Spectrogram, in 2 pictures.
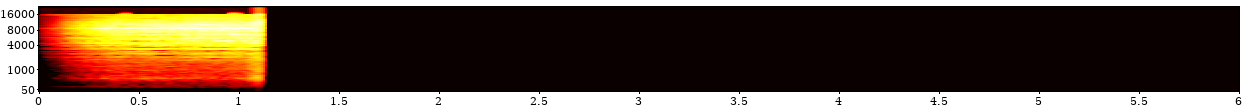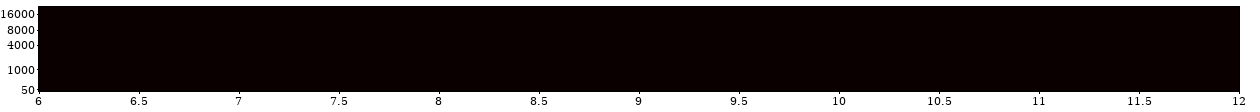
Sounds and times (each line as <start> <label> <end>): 0.0 Reverse Cymbals 1.1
